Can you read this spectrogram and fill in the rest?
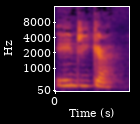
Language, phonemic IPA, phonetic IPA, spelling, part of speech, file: Malagasy, /eᶯɖ͡ʐika/, [eᶯɖ͡ʐikʲḁ], endrika, noun, Mg-endrika.ogg
- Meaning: feature, likeness, visage, resemblance, image, form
